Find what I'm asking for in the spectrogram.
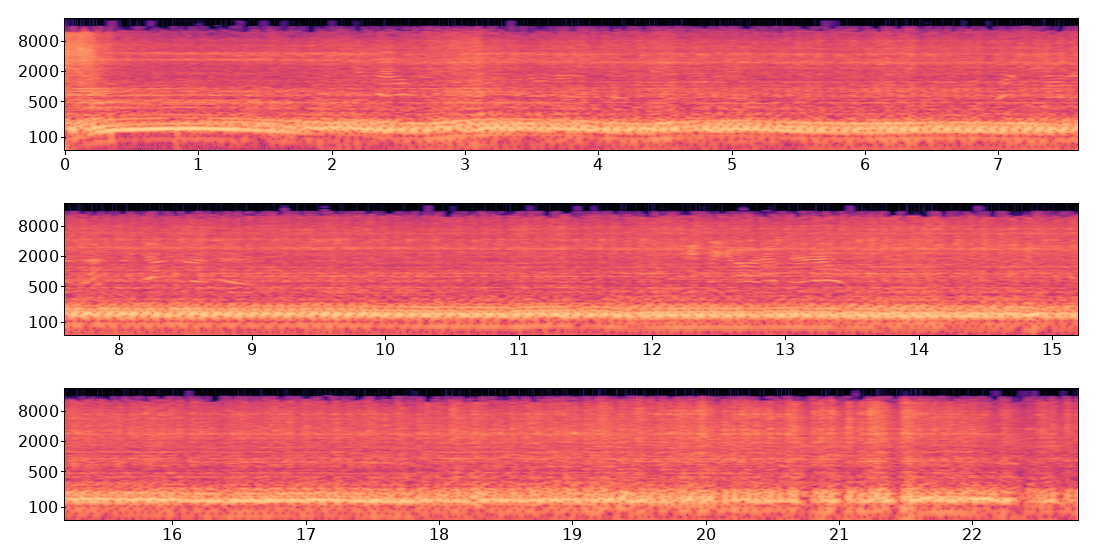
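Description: A Mustang with a turbocharged LS engine swap and Holley EFI idles loud and close in a steady, rumbling drone that wavers in pitch as it surges, while people talk over it.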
